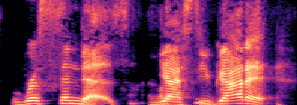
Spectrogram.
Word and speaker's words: Resendez: Resendez. Resendez.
